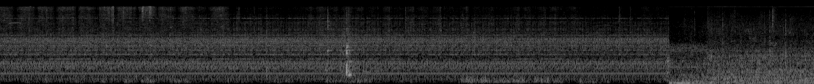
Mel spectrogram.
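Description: Kitchen knife cutting dried fish on a wooden board, with one sharp tap of the blade about three and a half seconds in, over a steady machine-like hum.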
